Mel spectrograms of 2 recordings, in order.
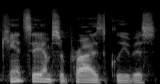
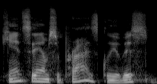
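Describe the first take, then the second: First: It is spoken in the speaker's normal accent. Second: It is spoken with a Southern American accent.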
